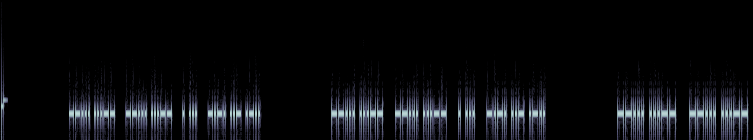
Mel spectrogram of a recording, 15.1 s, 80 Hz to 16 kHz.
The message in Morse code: 73 73 ES CUL 73 73 ES CUL 73 73

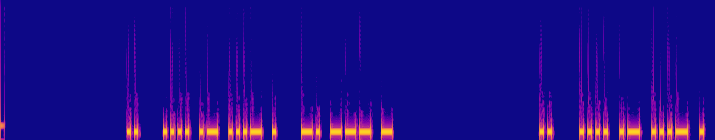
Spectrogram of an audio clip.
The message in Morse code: I HAVE NOT I HAVE

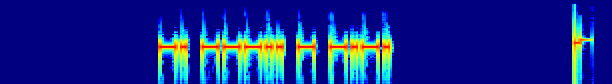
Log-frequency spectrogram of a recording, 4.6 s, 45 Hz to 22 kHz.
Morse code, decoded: N8TC

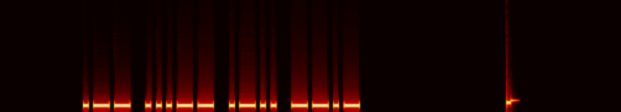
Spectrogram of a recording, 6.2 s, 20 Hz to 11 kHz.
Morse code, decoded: W3LQ

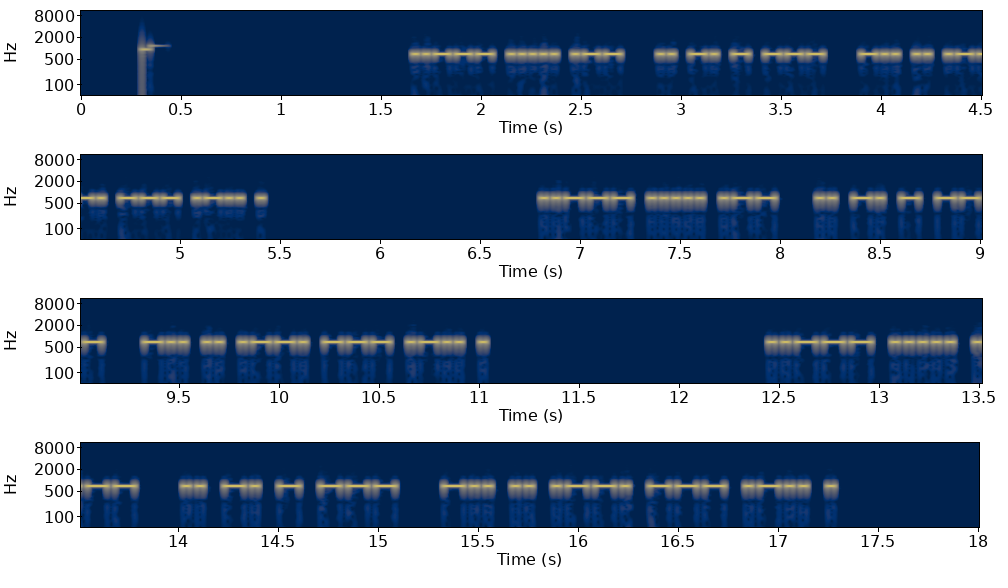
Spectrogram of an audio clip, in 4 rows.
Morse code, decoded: 25W INTO DIPOLE 25W INTO DIPOLE 25W INTO DIPOLE

